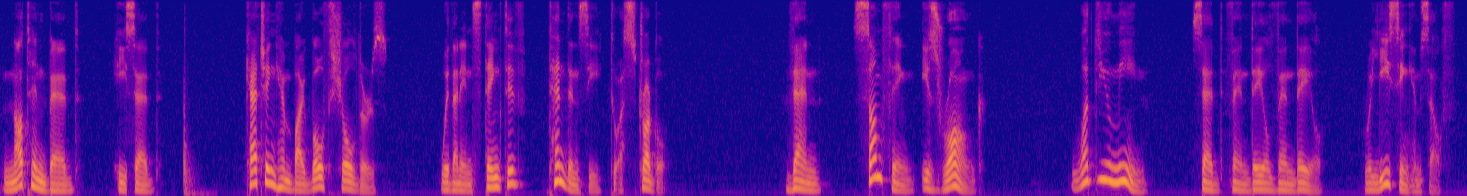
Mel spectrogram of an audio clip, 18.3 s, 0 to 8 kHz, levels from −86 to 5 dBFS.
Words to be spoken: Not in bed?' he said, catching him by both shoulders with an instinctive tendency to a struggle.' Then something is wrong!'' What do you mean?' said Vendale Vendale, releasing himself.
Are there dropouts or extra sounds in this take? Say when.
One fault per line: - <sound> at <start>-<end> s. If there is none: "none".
- thud at 2.3-2.7 s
